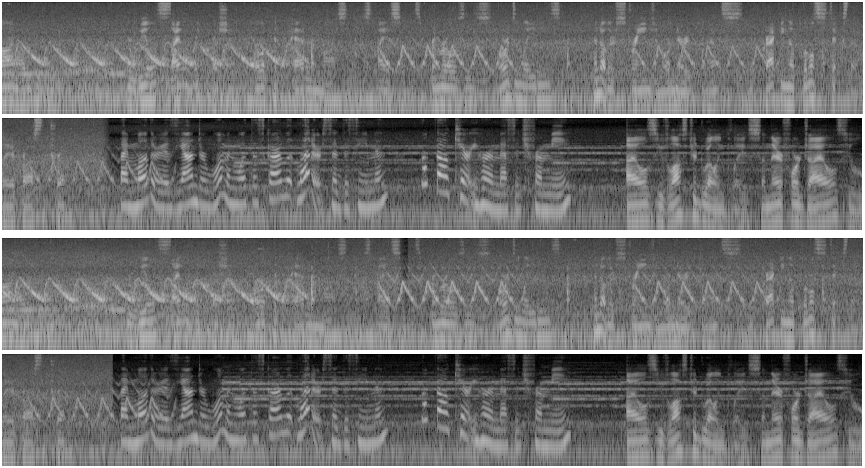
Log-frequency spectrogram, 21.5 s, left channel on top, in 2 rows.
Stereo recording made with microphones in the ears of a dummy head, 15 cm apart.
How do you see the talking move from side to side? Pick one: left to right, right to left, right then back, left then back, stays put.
stays put.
